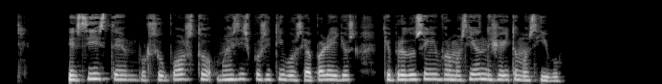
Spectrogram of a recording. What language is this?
Galician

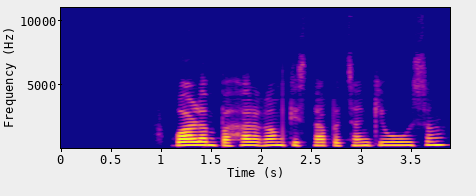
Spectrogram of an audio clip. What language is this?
Pashto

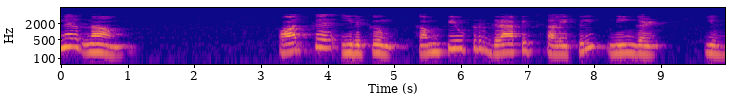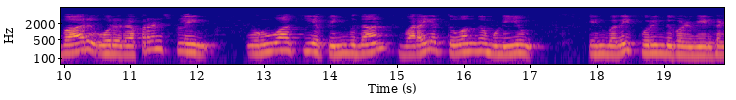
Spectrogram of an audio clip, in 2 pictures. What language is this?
Tamil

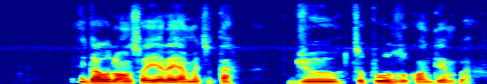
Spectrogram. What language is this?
Igbo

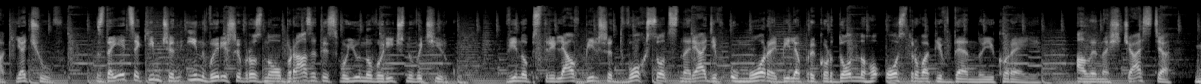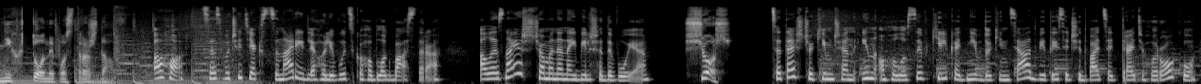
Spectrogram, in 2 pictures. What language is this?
Ukrainian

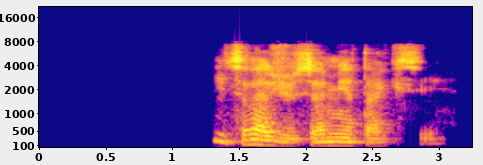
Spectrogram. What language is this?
Kabyle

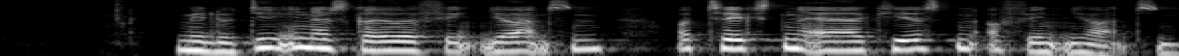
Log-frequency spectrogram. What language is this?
Danish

